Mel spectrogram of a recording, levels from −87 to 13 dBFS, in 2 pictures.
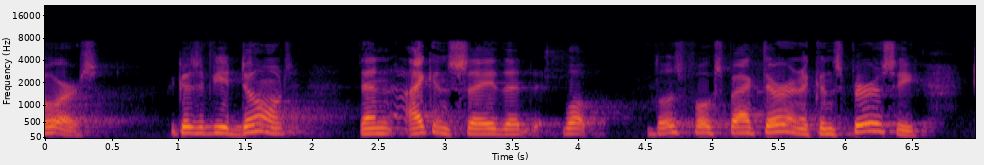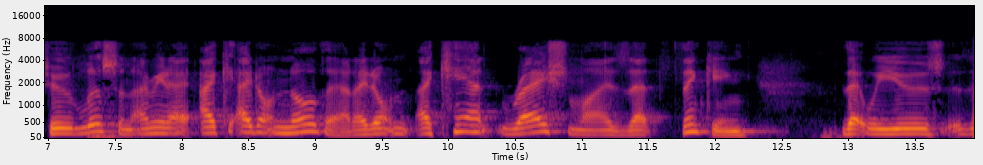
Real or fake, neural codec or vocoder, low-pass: real; none; 7.2 kHz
